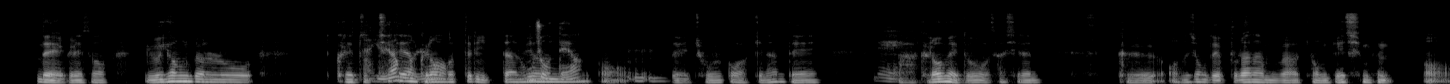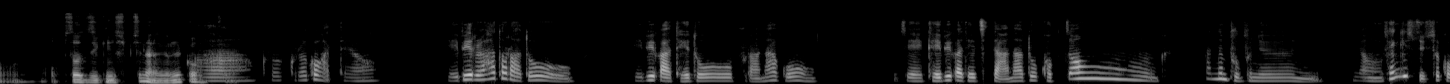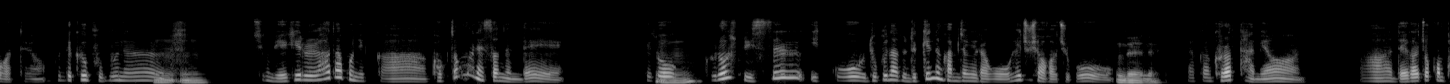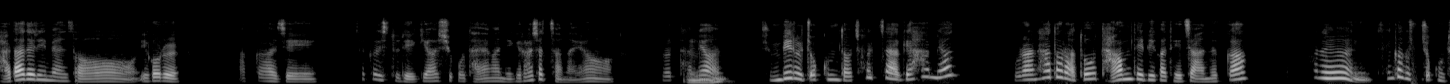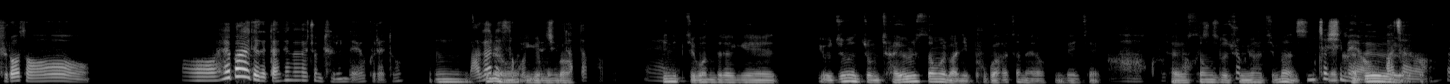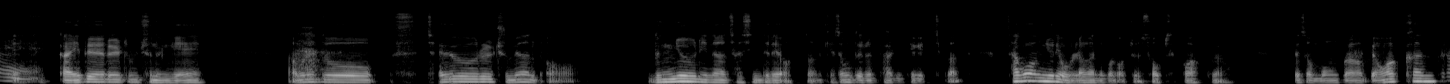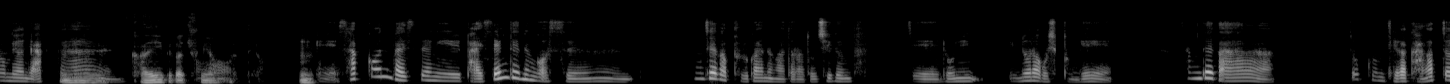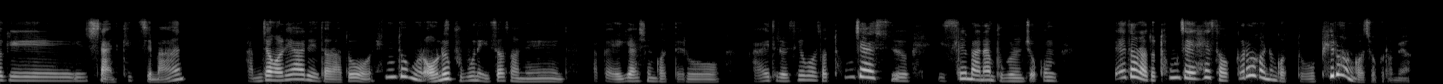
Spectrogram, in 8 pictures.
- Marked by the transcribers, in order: tapping; laughing while speaking: "경계심은"; teeth sucking; other background noise; laughing while speaking: "예"; teeth sucking
- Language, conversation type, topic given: Korean, advice, 통제할 수 없는 사건들 때문에 생기는 불안은 어떻게 다뤄야 할까요?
